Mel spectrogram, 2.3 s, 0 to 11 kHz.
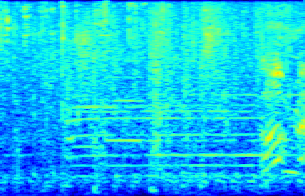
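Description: Horses' hooves clip-clopping along a wooded trail in the Red Dead Redemption 2 video game, a few uneven hoof knocks at moderate distance under faint background tones, with brief voices mixed in.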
